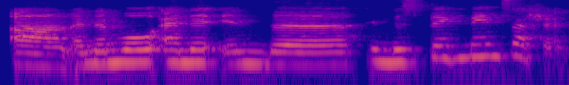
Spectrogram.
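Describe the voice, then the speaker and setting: A woman's voice: a little high, animated, a little fast, fairly bright tone. Chatty young woman hosting a video call. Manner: chatty, apologetic, a bit scattered. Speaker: lead organizer and event host. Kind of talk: casual event hosting.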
